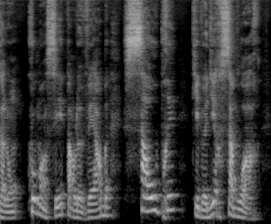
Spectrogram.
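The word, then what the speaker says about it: saupre: mais surtout nous allons commencer par le verbe saopre qui veut dire savoir sapre en provençal s'écrit S a u P r e allez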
